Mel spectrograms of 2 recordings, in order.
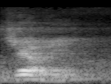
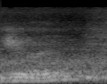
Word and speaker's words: Jerry: Jelly, because they pronounce R's as L's and L's as R's, so I'm called Mr. Jelly, instead of Jerry.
